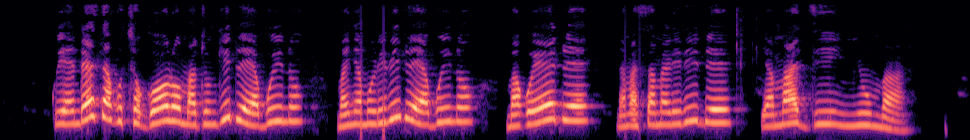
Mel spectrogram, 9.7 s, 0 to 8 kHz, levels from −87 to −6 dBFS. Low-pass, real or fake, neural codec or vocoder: 7.2 kHz; real; none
